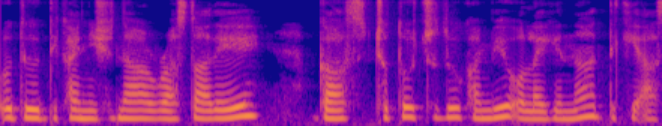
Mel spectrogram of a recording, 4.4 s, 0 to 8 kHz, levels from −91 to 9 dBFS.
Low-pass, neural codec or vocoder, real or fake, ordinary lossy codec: none; none; real; none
